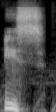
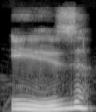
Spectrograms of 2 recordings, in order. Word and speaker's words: is: ejemplo the same la s muchas veces en inglés se pronuncia como una Z digo una Z la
